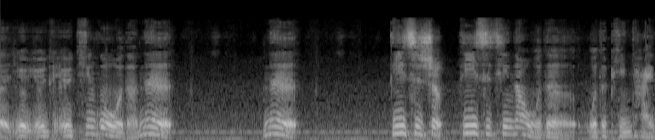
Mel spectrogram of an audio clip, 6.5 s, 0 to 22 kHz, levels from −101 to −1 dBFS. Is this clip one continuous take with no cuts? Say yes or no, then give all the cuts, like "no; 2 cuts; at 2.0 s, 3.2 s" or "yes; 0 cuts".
no; 1 cut; at 2.6 s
